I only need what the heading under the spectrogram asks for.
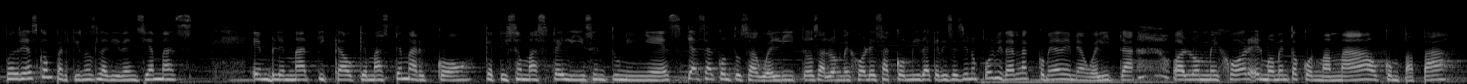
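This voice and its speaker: A woman co-hosting a podcast who asks her guest inviting, gentle questions in a casual chat. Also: mid-range voice, steady tone, brisk. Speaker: podcast co-host.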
